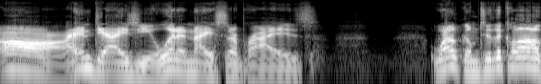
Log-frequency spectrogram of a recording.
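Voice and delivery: put-on gruff comic voice. Voicing a club member who welcomes a newcomer: Danny DeVito voice. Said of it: "it felt more Danny DeVito".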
